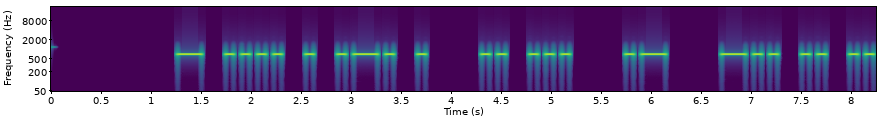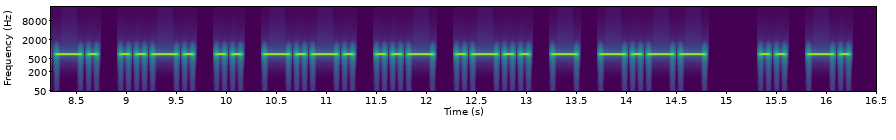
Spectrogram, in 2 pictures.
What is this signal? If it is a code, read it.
Morse code, heard as a keyed tone, about 15 wpm, 700 Hz. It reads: THERE IS A DIFFICULTY IN
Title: Sentences from Top 1500 Words 15wpm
